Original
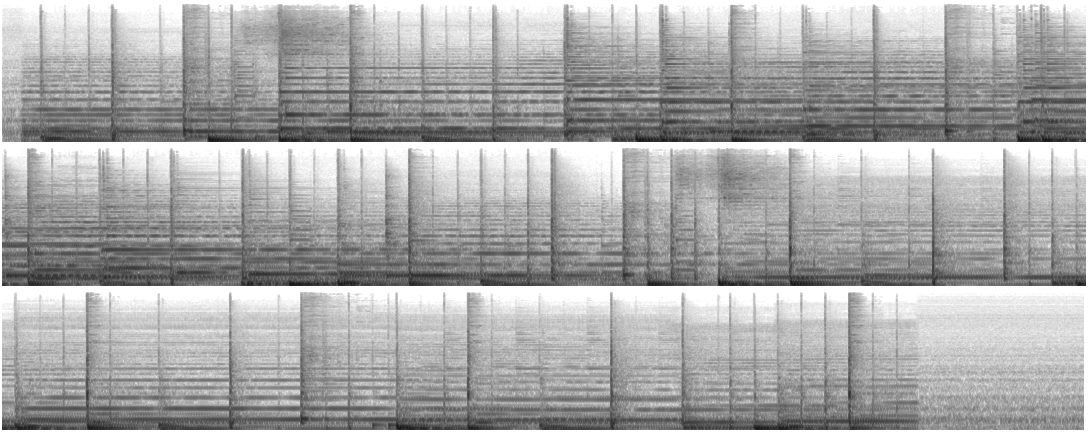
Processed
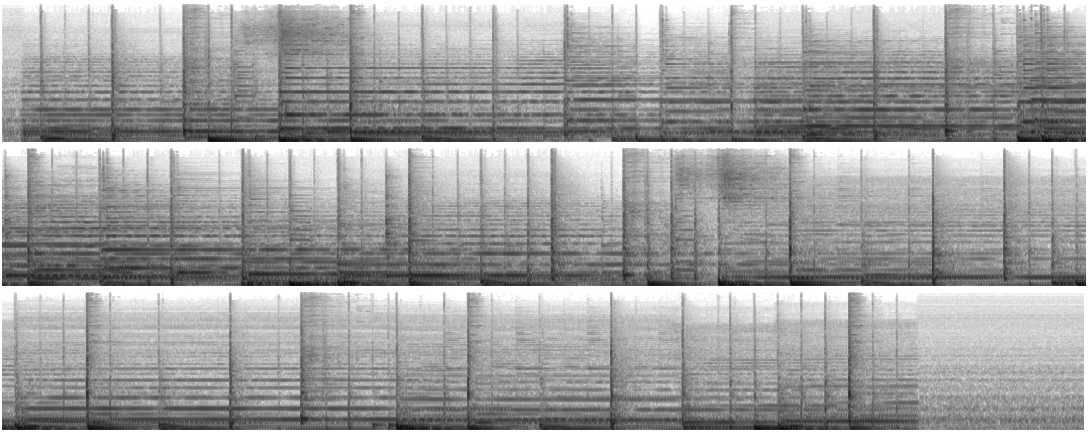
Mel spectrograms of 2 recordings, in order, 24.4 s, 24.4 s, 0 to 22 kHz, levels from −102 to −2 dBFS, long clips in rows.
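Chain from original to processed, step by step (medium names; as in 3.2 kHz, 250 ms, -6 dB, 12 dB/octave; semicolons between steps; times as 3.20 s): 3.55–5.64 s: compression 4:1, threshold -28 dBFS, peak gain reduction 13 dB; trim +4.5 dB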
